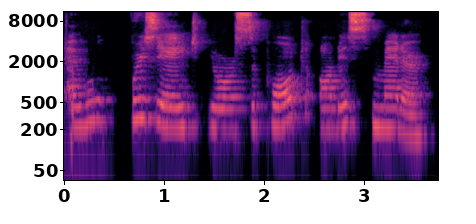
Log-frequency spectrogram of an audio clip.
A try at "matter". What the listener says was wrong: You say it like it's meter. Okay, it's matter. But good job.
